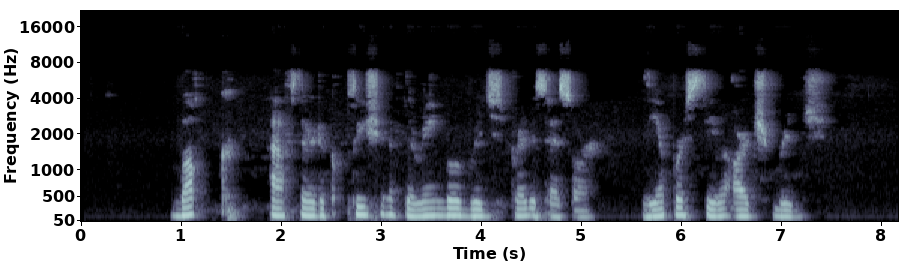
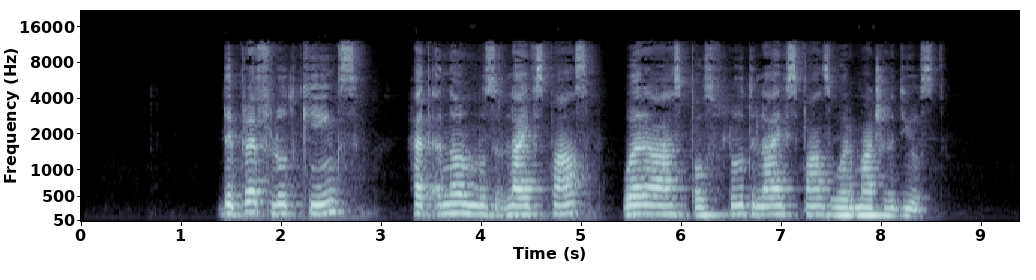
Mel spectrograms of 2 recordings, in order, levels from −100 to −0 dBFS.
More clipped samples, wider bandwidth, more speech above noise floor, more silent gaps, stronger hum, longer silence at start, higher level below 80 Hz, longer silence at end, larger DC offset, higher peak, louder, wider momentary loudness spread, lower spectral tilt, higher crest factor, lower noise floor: neither; second, 7.2 kHz vs 12.5 kHz; second, 54 dB vs 63 dB; neither; neither; second, 0.9 s vs 1.4 s; second, -68 dBFS vs -60 dBFS; second, 0.75 s vs 0.9 s; neither; second, -10 dBFS vs -2 dBFS; second, -29 LUFS vs -21 LUFS; first, 16 LU vs 8 LU; about the same, -4.5 dB/octave vs -5.5 dB/octave; about the same, 20 dB vs 20 dB; about the same, -84 dBFS vs -83 dBFS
